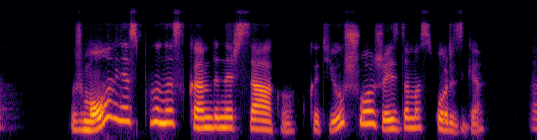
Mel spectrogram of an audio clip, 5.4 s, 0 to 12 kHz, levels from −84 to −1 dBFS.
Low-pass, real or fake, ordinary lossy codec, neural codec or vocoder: 7.2 kHz; fake; Opus, 24 kbps; codec, 16 kHz, about 1 kbps, DyCAST, with the encoder's durations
